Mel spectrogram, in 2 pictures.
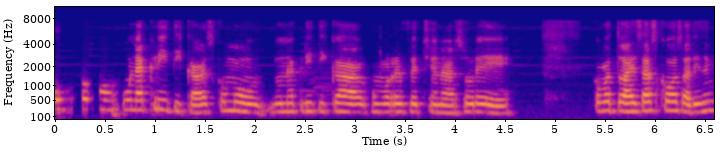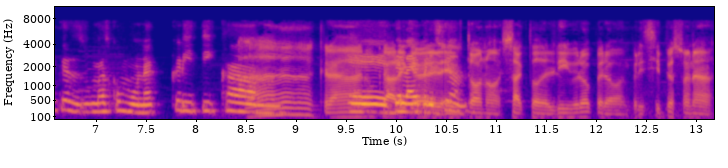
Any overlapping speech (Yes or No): Yes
